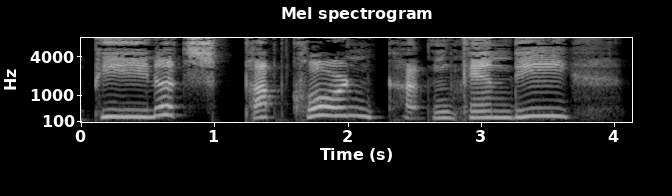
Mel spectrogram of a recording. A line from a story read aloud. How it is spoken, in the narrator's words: Carnival barkers shouted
